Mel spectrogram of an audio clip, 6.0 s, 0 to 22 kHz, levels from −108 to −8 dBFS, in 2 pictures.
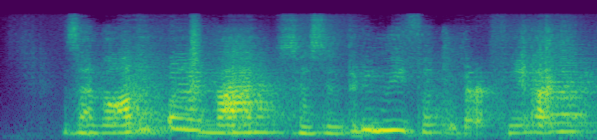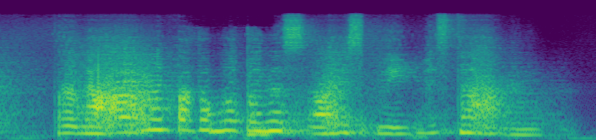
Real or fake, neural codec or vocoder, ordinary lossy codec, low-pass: fake; codec, 44.1 kHz, 0.9 kbps, DAC; none; 14.4 kHz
